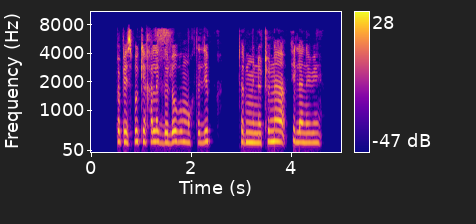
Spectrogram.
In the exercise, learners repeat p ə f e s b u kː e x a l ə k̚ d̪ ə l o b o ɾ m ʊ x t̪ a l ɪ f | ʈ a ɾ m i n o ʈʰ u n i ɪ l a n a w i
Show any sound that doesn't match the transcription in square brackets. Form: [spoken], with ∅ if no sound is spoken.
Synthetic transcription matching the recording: p ə f e s b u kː e x a l ə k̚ d̪ ə l o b o [∅] m ʊ x t̪ a l ɪ f | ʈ a ɾ m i n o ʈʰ u n [a] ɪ l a n a w i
